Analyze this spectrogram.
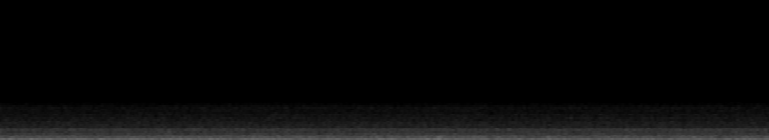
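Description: Car interior noise while driving slowly: a steady low engine and tyre rumble heard inside the cabin.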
